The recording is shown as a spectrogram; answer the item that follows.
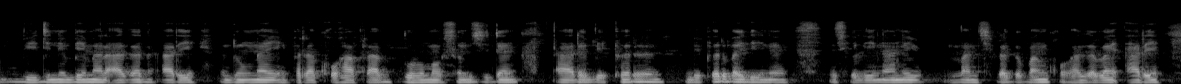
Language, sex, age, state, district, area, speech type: Bodo, male, 18-30, Assam, Kokrajhar, rural, spontaneous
